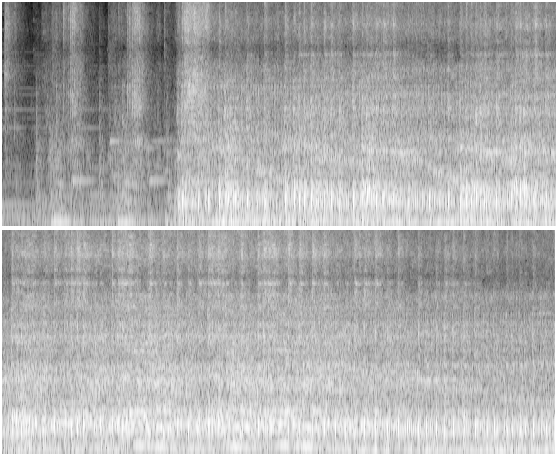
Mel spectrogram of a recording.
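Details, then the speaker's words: Kawasaki Ninja RR two-stroke, cold start on choke just after replacing worn reed valve petals; it usually starts slightly hard, and the owner wonders about a reed leak. Fast, solid, even crackle at raised choke rpm, sounding denser: normal two-stroke idle on choke. "Jadi lebih padat banget suaranya nih Dengerin ini masih keadaan dicuci ya temen-temen jadi rpm nya masih agak tinggi karena decub"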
